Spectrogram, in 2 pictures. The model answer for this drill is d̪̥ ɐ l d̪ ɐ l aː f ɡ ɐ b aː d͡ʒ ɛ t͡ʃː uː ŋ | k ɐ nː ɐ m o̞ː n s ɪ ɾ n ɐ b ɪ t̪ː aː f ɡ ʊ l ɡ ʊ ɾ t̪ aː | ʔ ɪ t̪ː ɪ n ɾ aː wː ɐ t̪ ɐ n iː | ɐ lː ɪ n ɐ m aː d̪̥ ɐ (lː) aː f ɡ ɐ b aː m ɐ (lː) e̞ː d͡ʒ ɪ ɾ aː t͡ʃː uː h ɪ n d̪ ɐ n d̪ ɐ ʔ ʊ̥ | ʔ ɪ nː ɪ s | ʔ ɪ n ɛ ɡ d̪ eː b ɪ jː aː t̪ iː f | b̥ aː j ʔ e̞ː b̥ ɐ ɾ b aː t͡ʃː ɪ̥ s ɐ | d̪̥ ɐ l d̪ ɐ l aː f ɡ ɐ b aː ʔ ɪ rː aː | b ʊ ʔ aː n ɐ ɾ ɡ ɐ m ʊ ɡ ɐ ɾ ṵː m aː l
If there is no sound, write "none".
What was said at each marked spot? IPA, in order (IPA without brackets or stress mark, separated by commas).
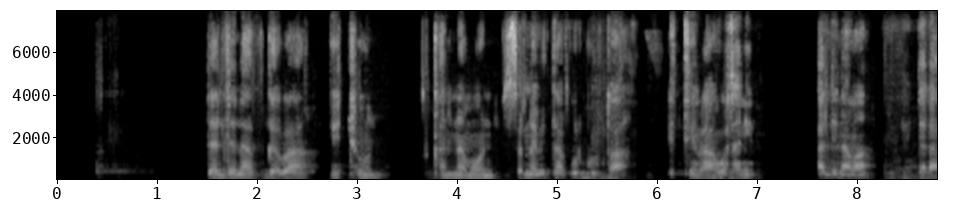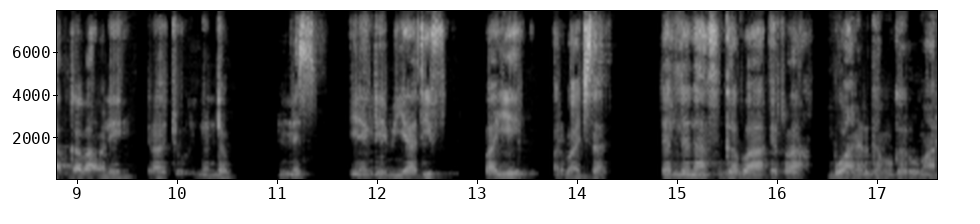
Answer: l, l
